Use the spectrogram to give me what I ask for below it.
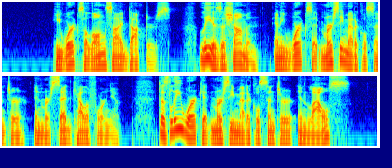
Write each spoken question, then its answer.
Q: Does Li work at Mercy Medical Center in Laos?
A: No, Li does not work at Mercy Medical Center in Laos.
